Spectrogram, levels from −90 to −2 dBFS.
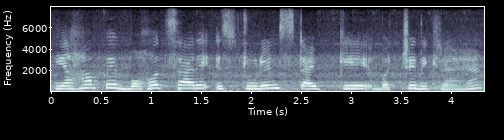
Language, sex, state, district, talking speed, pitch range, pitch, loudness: Hindi, female, Bihar, West Champaran, 150 wpm, 255-300 Hz, 275 Hz, -13 LUFS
